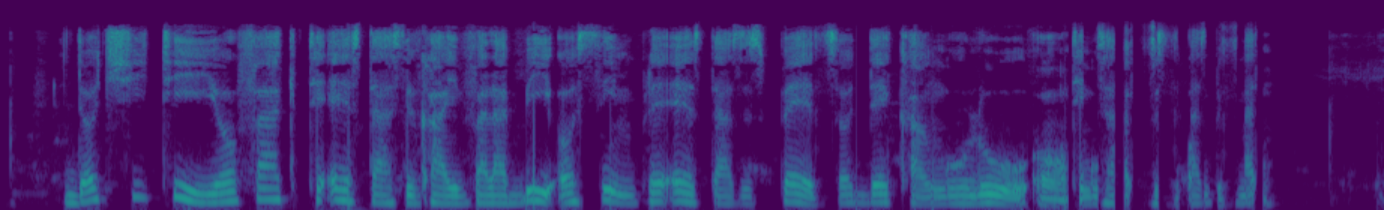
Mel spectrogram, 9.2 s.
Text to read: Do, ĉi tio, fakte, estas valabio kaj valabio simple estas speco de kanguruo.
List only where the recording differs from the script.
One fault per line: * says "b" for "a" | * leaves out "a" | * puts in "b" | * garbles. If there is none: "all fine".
* leaves out "valabio"
* garbles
